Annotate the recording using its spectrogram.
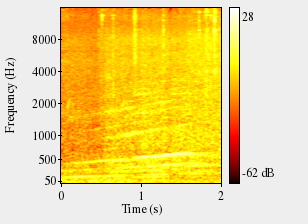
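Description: Car engine accelerating nearby, its pitch rising steadily over a low traffic rumble.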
